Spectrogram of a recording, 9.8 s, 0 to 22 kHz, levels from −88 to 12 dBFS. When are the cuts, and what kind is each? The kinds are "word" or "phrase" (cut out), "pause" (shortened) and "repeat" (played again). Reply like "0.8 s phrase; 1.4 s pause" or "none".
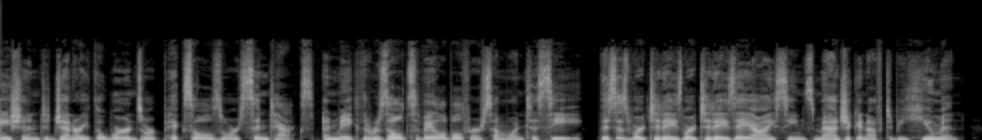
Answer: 4.6 s word; 6.8 s repeat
